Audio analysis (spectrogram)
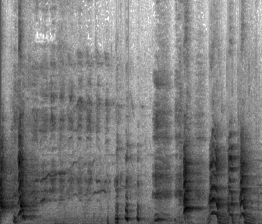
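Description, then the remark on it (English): A dog barks repeatedly, a series of sharp, loud yaps and barks in uneven bursts, with a higher whine-like note early on. “Okay, everybody, that was Willow. Thank you for your appearance.”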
